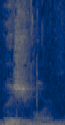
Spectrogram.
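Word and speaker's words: לשמור: Accent, less called for before, is always the last syllable of the word. Lishmor.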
